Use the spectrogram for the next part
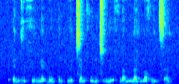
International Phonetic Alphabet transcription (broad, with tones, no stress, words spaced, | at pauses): ʔɛ˨˩nɣṵ˧˨hɨ˨˩ə̯ŋɛ˨˦ ɓo˨˩wʔə˨˩mʔɨ˨˩ə̯t͡ɕa˨˦n hwḭ˧˥mt͡ɕɔ̰˧˨nɨ˧˩ə̯ hwa˨˦mna˧j nɔ˧hwi˧˩nsa˨˩j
